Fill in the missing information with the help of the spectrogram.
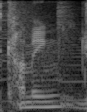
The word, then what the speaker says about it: Cumming: That was my good buddy, Woody Brown, of the Rhodes Group, and I believe I pronounced it wrong last time. Sorry, Woody. I think it's Cumming, Georgia. Yes, I think I got it right that time.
